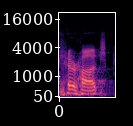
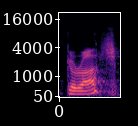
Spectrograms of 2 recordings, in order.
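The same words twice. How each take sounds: First: Garage with an open first vowel, "GA-rahj"; first pronunciation. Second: Garage with a weak first vowel, "guh-RAHJ"; alternative pronunciation. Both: Shown as a demonstration. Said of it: "is it Tapak or Tapak".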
